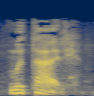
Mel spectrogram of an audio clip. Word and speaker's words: мытарь: О том, что ударение нужно ставить именно так, мы однажды уже указывали. Напомним, где эту информацию можно найти в Библии. Евангелие от Матфея, 18 глава, 17 стих говорит, «Туда будет он тебе, как язычник и мытарь». И там стоит ударение.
